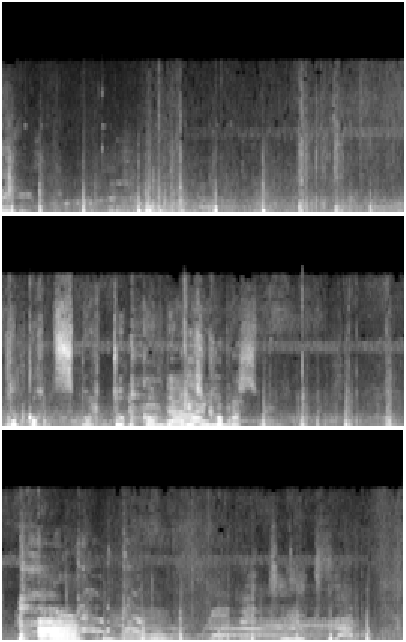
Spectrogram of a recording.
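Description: Footsteps run quickly over stone and dirt.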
